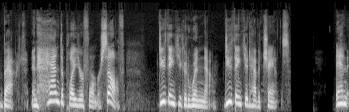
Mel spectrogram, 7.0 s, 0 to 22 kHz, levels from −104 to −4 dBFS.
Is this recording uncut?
yes; 0 cuts

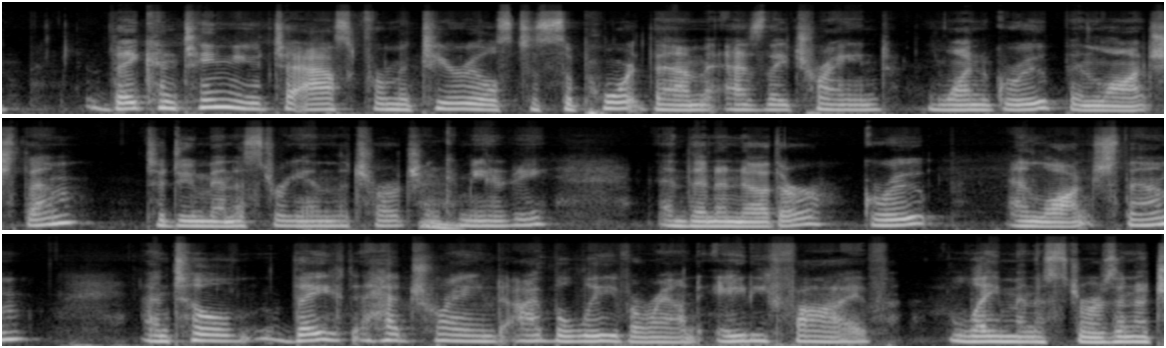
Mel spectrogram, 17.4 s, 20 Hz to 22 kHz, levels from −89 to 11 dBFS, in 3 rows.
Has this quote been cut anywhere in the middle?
yes; 1 cut; at 4.5 s

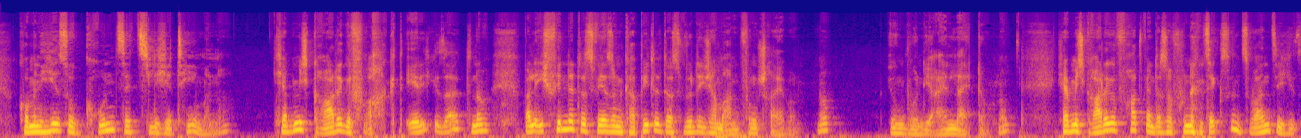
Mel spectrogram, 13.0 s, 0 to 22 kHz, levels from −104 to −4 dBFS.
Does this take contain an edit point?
no; 0 cuts

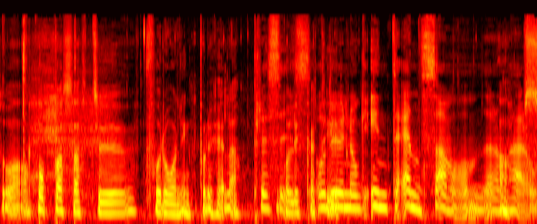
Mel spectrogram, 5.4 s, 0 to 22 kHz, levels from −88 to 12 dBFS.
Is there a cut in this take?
no; 0 cuts

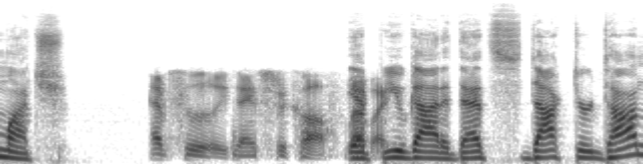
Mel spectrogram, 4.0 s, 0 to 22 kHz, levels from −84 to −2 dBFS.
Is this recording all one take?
yes; 0 cuts

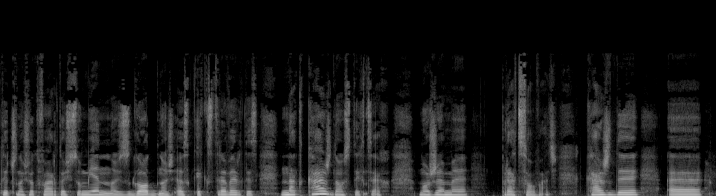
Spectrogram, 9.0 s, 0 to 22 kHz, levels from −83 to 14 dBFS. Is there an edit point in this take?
yes; 1 cut; at 7.3 s

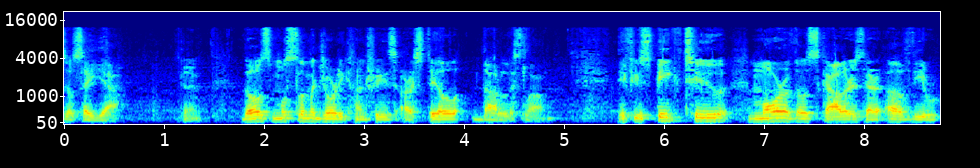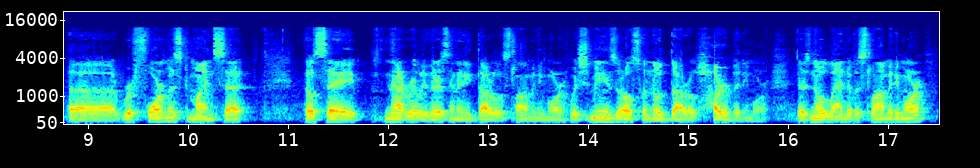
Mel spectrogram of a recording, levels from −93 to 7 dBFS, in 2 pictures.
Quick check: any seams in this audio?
yes; 1 cut; at 6.8 s

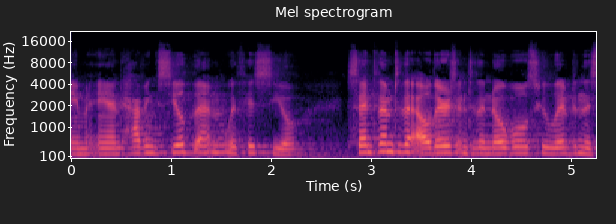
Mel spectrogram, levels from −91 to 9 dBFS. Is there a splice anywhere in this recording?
no; 0 cuts

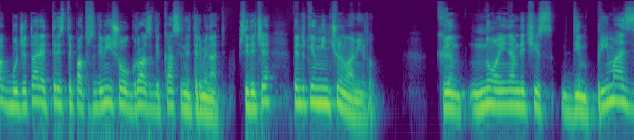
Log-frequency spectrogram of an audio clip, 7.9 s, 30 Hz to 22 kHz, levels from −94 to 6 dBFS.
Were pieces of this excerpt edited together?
yes; 1 cut; at 2.9 s

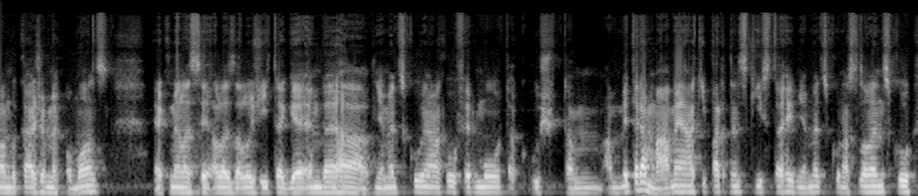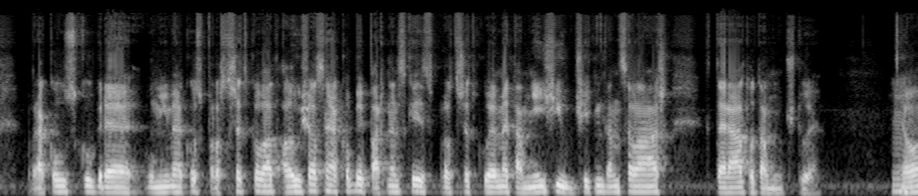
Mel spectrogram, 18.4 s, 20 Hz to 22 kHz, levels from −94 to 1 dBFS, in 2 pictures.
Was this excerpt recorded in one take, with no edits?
yes; 0 cuts

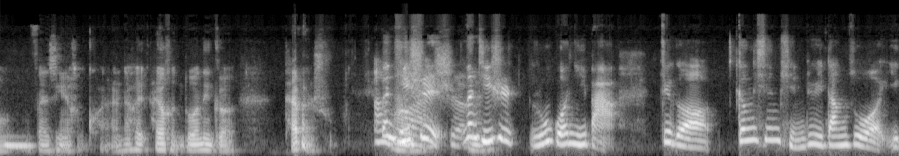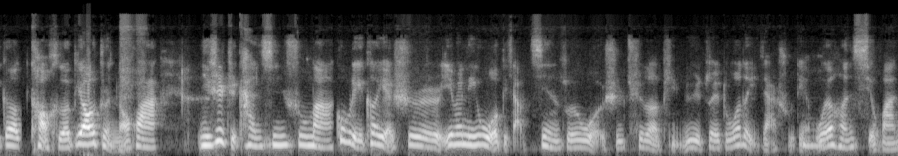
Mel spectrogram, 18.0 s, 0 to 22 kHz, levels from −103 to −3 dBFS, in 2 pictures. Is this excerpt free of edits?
no; 2 cuts; at 9.2 s, 12.3 s

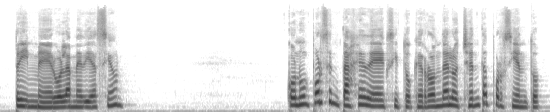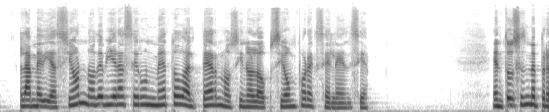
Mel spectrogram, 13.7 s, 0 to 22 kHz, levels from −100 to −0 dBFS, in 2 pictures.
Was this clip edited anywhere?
no; 0 cuts

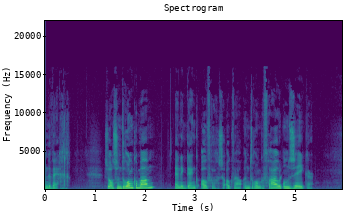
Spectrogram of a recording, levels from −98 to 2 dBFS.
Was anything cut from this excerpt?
yes; 1 cut; at 4.7 s

